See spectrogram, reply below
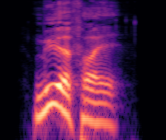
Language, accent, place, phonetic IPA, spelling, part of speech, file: German, Germany, Berlin, [ˈmyːəˌfɔl], mühevoll, adjective, De-mühevoll.ogg
- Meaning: painstaking, arduous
